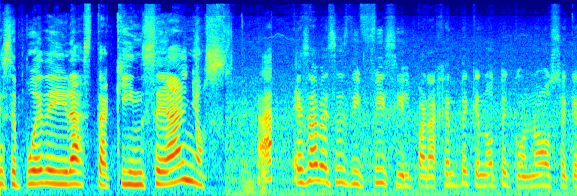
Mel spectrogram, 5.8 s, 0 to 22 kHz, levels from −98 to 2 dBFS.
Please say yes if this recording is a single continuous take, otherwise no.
no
